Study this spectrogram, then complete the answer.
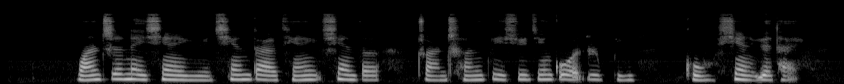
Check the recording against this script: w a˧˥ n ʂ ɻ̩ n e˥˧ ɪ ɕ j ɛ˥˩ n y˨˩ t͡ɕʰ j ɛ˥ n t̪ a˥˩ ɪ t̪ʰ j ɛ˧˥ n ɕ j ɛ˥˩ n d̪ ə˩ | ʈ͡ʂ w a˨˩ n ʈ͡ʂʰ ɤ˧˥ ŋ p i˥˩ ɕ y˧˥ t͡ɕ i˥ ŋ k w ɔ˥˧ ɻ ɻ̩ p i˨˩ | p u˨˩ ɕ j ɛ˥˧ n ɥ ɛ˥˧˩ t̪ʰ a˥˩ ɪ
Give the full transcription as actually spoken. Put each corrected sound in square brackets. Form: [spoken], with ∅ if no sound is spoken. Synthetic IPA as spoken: w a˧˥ n [ʈ͡ʂ] ɻ̩ n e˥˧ ɪ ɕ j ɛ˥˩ n y˨˩ t͡ɕʰ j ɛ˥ n t̪ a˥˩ ɪ t̪ʰ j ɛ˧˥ n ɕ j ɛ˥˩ n d̪ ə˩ | ʈ͡ʂ w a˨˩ n ʈ͡ʂʰ ɤ˧˥ ŋ p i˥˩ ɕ [y˥] t͡ɕ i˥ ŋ k w ɔ˥˧ ɻ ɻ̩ p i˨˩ | [k] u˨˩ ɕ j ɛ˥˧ n ɥ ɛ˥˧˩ t̪ʰ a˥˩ ɪ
